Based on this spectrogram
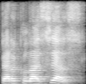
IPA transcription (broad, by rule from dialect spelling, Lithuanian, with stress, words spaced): pʲɛr klˠɐˈsʲɛs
